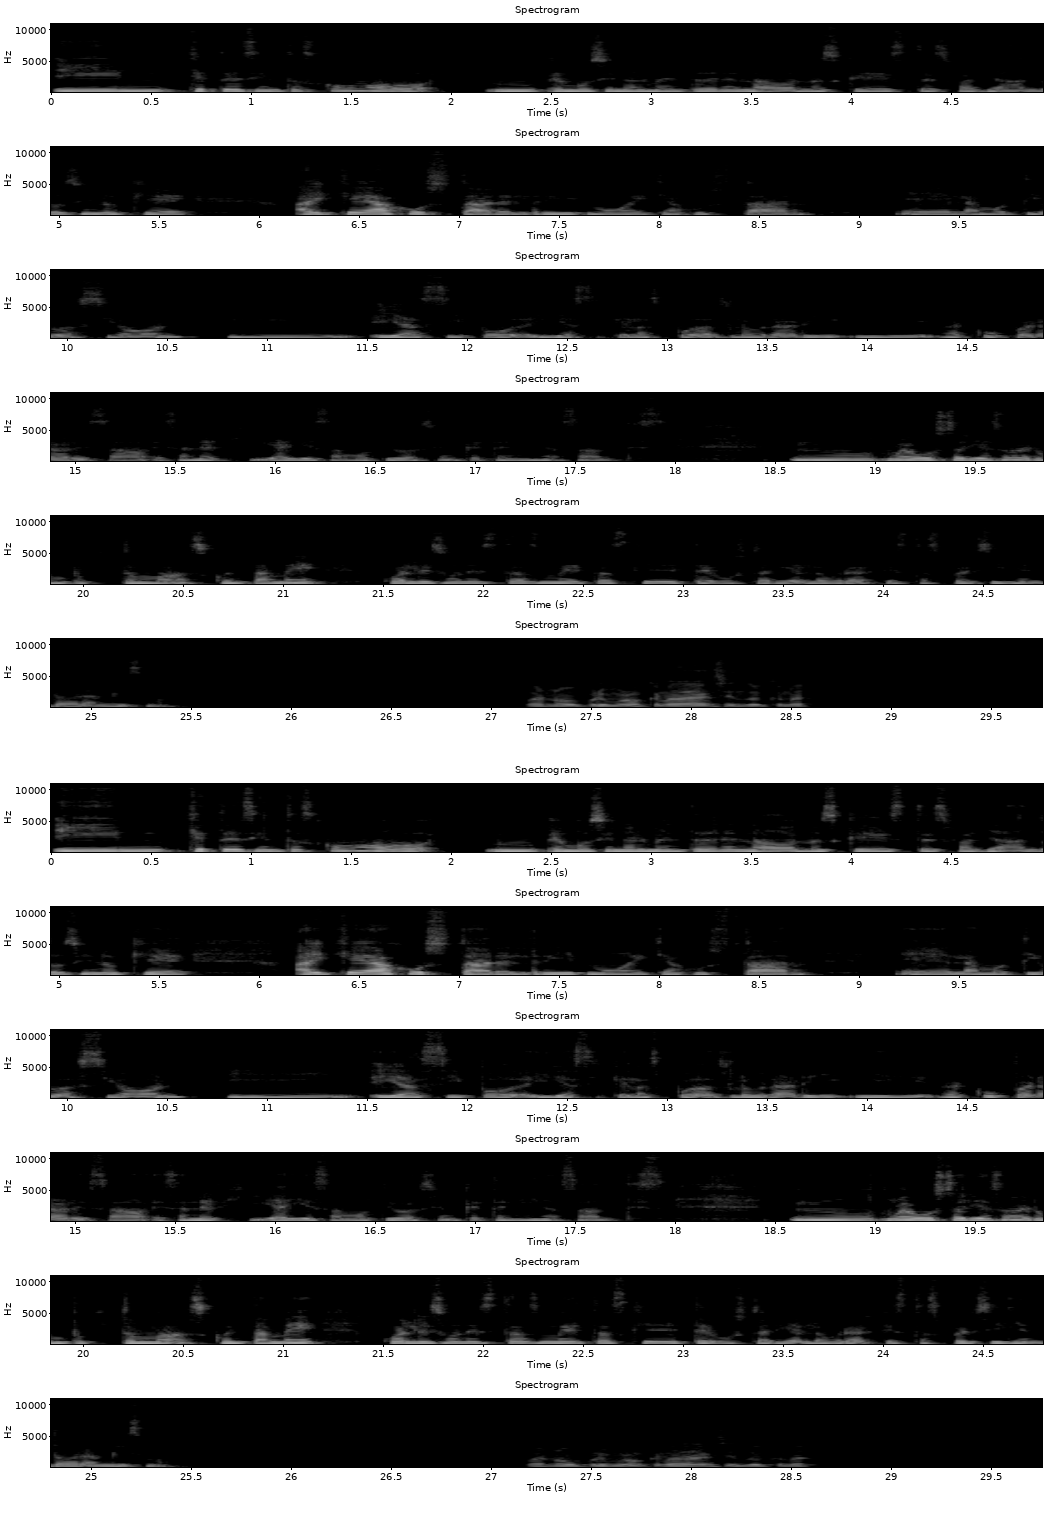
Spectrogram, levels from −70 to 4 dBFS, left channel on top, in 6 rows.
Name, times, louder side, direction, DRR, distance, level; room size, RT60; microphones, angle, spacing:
voice 1, 0.0-1.9 2.2-8.8 9.2-25.4, right 3 dB, 85° right, 0.6 m, -33 dB
voice 2, 27.2-28.6, left 1 dB, 75° left, 0.8 m, -41 dB
3.5 x 3.3 x 2.4 m
head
